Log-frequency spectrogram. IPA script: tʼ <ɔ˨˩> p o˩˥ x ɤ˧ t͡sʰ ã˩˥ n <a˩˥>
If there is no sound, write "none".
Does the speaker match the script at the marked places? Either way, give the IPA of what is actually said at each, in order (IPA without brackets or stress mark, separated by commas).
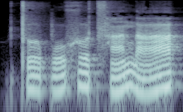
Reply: ɤ˨˩, a˩˥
